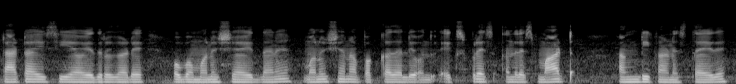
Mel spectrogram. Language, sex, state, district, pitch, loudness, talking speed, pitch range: Kannada, male, Karnataka, Bangalore, 115 Hz, -19 LUFS, 130 wpm, 110-120 Hz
